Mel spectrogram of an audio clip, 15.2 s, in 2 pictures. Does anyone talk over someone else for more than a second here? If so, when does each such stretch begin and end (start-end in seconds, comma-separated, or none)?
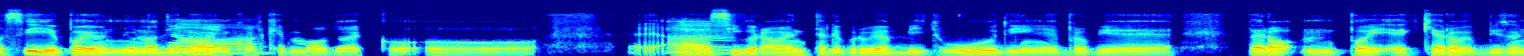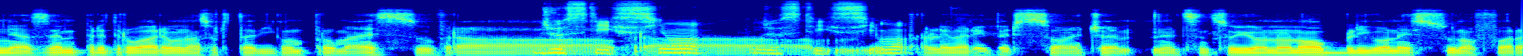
10.3-12.2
